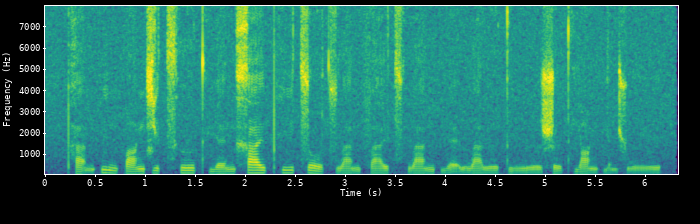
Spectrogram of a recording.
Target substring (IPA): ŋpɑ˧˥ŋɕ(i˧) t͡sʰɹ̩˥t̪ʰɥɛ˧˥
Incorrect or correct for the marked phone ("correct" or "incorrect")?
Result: correct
